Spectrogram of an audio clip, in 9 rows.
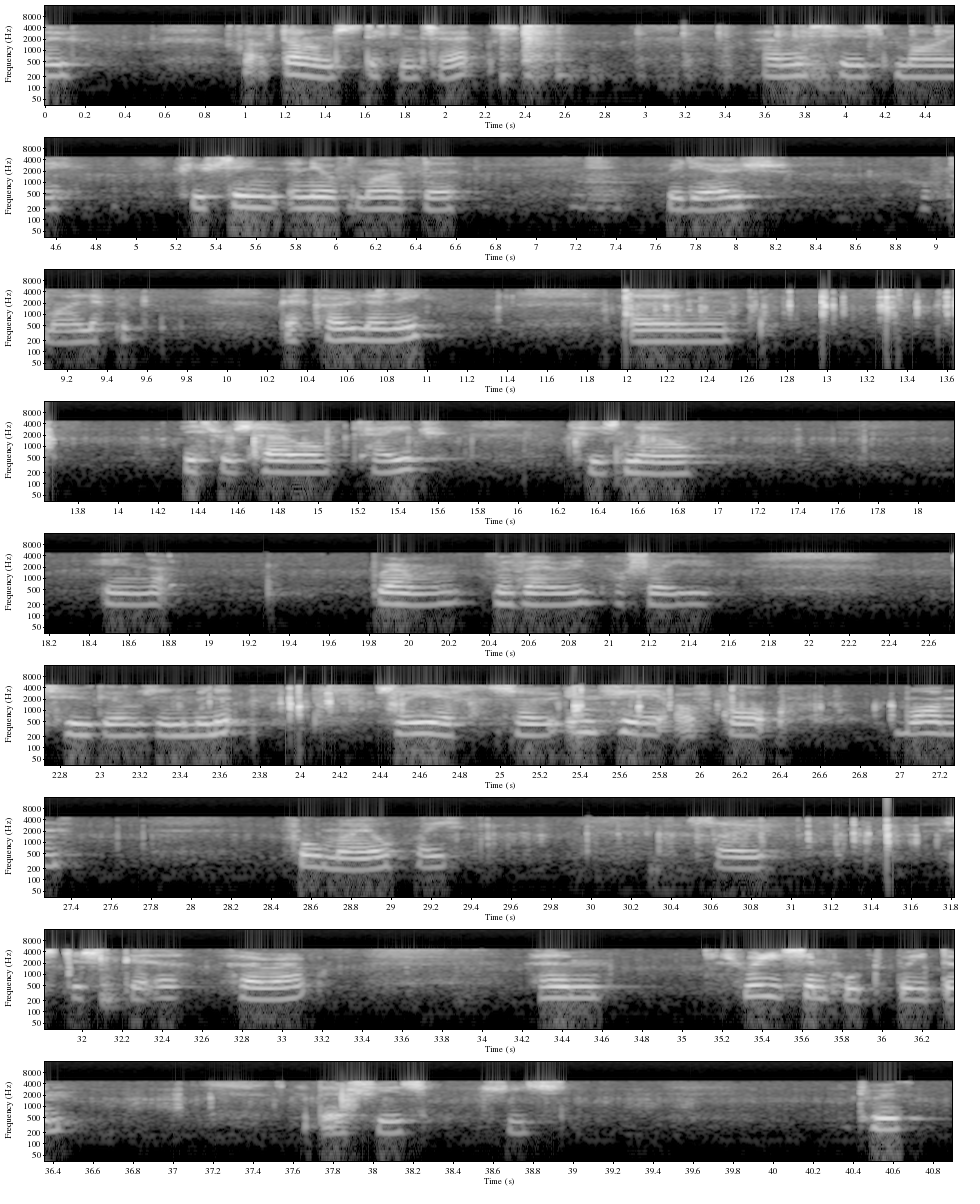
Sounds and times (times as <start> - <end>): Speech: 0.0 - 0.3, 1.0 - 2.5, 3.6 - 6.7, 7.6 - 8.3, 8.9 - 9.7, 10.3 - 11.1, 12.0 - 12.6, 14.3 - 17.0, 18.4 - 18.9, 19.8 - 21.6, 22.7 - 23.8, 24.4 - 27.5, 28.5 - 29.4, 30.5 - 31.0, 31.8 - 33.2, 34.2 - 36.6, 37.6 - 39.0, 40.4 - 40.8.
